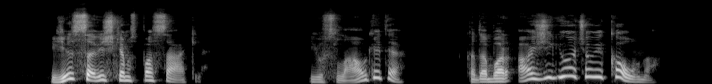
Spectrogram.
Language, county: Lithuanian, Vilnius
